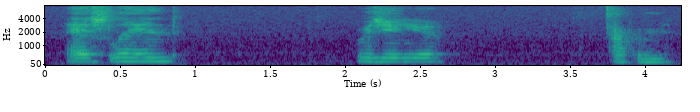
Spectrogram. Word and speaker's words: Ashland: Same Virginia, Ashlin. Ashland. Virginia. I can mispronounce words.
